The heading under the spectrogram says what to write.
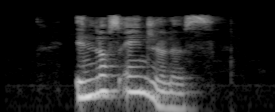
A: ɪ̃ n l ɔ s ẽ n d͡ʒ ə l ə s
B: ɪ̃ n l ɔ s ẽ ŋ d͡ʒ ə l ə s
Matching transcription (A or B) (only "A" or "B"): A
